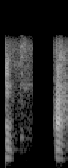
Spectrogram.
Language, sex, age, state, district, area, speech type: Kannada, male, 18-30, Karnataka, Shimoga, rural, conversation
